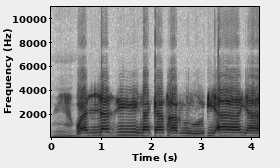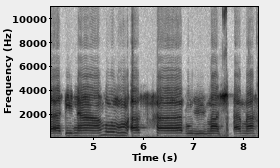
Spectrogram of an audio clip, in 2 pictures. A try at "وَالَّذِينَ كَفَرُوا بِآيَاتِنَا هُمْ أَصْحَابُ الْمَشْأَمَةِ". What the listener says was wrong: Kembang sikit sebutan ra kafaru. Jangan kafaru ru. Dia jadi sempit. Ru, kita kembangkan lidah kita.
